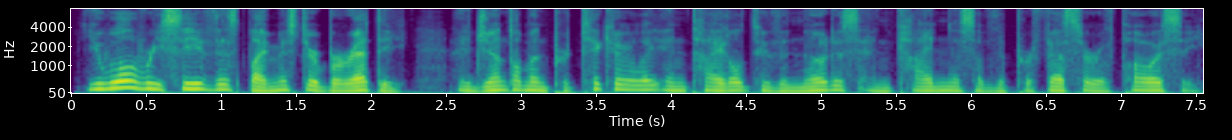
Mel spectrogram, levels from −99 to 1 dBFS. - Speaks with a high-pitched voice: No, medium, 140 Hz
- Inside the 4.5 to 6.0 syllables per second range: Yes, 5.5 syllables/s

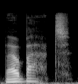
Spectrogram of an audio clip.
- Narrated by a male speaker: Yes, male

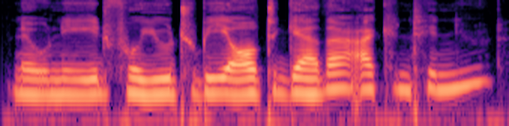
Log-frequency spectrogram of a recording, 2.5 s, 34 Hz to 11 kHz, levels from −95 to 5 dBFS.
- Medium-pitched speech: Yes, medium, 165 Hz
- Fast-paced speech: Yes, fast, 210 wpm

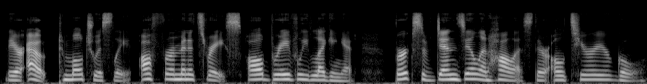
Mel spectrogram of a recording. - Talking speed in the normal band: Yes, average, 195 wpm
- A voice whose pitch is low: No, high, 205 Hz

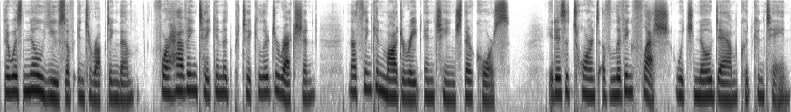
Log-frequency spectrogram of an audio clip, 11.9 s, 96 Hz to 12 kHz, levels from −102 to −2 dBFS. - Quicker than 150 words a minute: Yes, average, 160 wpm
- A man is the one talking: No, female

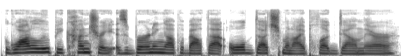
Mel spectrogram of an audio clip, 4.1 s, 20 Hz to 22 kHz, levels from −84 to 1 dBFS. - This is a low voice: No, medium, 180 Hz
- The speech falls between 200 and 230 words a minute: Yes, fast, 205 wpm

